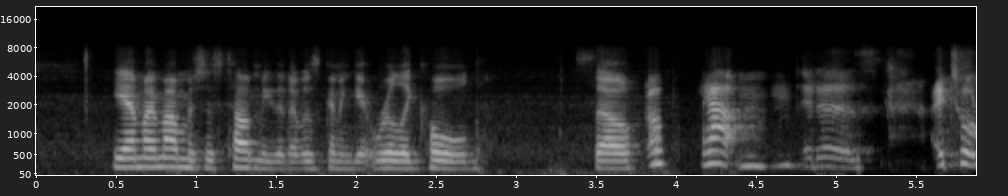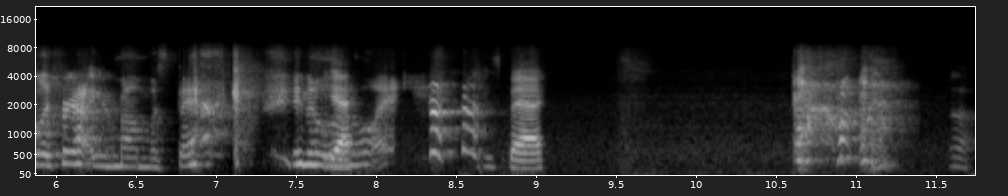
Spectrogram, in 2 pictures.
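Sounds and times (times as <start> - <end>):
speech: 0.5 - 9.2
harsh raspy cough: 10.6 - 11.4.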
